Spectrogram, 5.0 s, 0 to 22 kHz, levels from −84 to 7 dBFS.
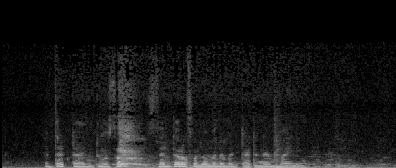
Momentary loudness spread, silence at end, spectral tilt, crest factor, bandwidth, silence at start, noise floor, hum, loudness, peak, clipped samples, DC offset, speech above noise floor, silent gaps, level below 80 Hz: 20 LU; 0 s; -8 dB/octave; 18 dB; 15 kHz; 0.05 s; -44 dBFS; none; -22 LUFS; -6 dBFS; under 0.1%; under 0.1%; 24 dB; none; -40 dBFS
